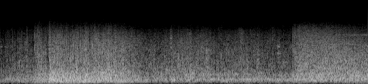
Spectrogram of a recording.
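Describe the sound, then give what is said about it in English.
Heavy rumbling blast of a bomb exploding during an air raid: a loud, sustained roar that eases slightly midway and swells again near the end. “Everyone waits with bated breath to see where the next bomb will land.”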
